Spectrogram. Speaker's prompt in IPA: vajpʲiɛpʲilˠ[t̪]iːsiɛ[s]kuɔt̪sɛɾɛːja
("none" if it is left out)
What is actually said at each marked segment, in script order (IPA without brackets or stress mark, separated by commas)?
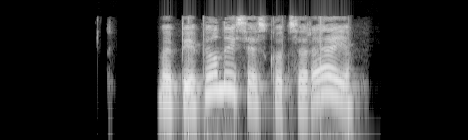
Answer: d̪, s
